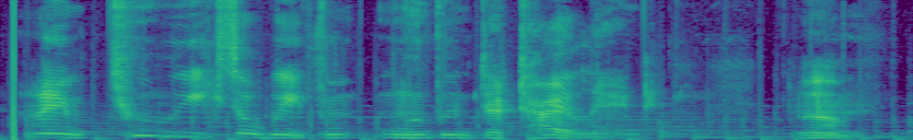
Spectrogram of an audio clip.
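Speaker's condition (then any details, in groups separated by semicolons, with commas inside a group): Traumatic brain injury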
